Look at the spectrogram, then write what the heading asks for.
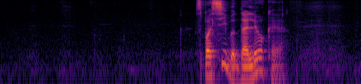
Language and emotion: Russian, positive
